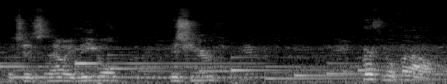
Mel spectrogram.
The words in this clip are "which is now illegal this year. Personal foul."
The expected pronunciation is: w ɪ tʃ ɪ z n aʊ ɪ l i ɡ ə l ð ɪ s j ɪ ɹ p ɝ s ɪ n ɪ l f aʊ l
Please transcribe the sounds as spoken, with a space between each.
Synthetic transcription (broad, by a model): w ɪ tʃ ɪ z n aʊ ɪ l i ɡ l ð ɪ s j ɪ ɹ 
